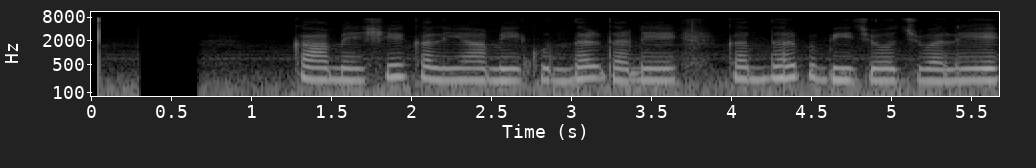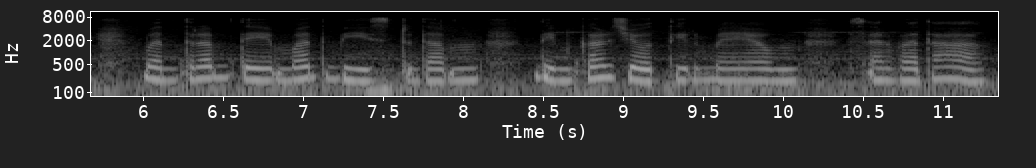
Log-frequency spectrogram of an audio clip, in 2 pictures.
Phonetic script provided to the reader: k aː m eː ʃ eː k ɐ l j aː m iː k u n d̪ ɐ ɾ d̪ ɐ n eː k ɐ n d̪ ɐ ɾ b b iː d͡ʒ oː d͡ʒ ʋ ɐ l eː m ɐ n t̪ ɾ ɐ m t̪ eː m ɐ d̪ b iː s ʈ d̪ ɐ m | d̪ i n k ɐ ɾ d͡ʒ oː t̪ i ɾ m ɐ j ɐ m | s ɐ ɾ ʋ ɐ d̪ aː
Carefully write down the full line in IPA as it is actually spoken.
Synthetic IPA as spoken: k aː m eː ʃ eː k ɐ l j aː m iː k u n d̪ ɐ ɾ d̪ ɐ n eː k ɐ n d̪ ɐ ɾ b b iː d͡ʒ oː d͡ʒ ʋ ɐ l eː m ɐ n t̪ ɾ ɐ m t̪ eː m ɐ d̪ b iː s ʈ d̪ ɐ m | d̪ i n k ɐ ɾ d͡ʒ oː t̪ i ɾ m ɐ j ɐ m | s ɐ ɾ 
